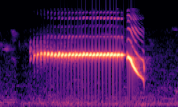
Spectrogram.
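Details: Kept Common Iora from Indonesia giving one song phrase: a steady, rapidly pulsed high whistle that ends in a sharp falling slur, in a quiet background.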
